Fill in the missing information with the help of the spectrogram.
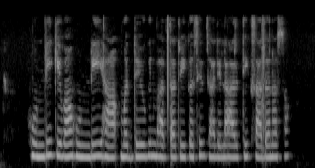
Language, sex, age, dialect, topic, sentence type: Marathi, female, 31-35, Southern Konkan, banking, statement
